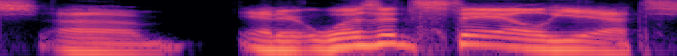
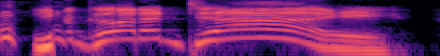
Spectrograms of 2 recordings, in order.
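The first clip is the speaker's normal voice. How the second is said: put-on crazy old man voice, higher pitch; 13 semitones higher than usual. Retelling a movie scene, imitating a crazy old guy warning. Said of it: "a crazy old guy who shows up".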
